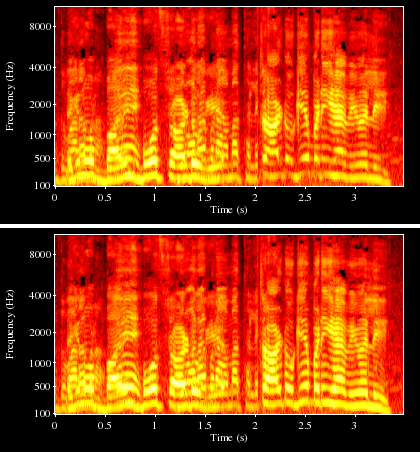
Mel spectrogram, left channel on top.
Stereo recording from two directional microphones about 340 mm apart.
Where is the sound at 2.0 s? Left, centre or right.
Centre.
